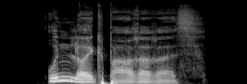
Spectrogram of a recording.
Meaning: strong/mixed nominative/accusative neuter singular comparative degree of unleugbar
- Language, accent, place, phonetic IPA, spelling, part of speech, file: German, Germany, Berlin, [ˈʊnˌlɔɪ̯kbaːʁəʁəs], unleugbareres, adjective, De-unleugbareres.ogg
